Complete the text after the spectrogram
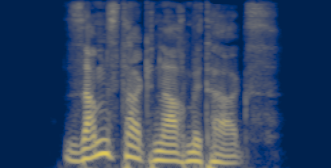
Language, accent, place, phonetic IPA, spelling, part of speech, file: German, Germany, Berlin, [ˈzamstaːkˌnaːxmɪtaːks], Samstagnachmittags, noun, De-Samstagnachmittags.ogg
- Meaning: genitive of Samstagnachmittag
